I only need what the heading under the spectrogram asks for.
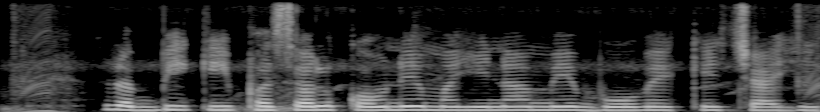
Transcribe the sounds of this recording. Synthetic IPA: ɾəbːikipʰəsəlkoːneməɦiːnamẽboːweket͡ʃaːɦi

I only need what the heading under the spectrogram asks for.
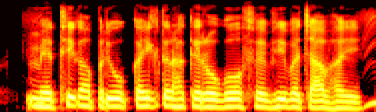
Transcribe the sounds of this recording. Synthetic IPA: meːt̪ʰikapɾəjoːɡ̚kəikt̪əɾəɦkeɾoːɡõsebʱibət͡ʃaːbʱɦɐi

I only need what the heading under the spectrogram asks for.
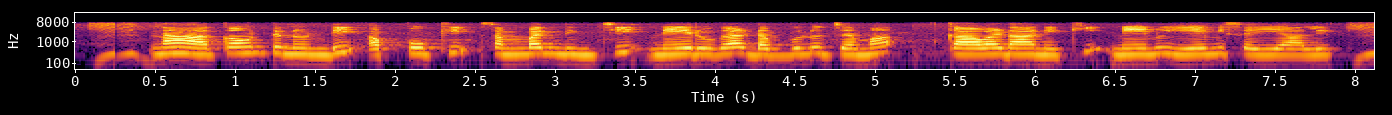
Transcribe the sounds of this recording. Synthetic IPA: naːɐkɐwuɳʈnuɳɖiʔɐpːukisɐmbɐnd̪ʱiɲt͡ʃine̞ːɾuɡaːɖɐbːulud͡ʒɐmɐ | kaːʋɐɽaːnikine̞ːnueːmisɛjːaːli

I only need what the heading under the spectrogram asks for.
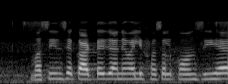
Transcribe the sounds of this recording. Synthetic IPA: mɐsiːns̬ekaːʈed͡ʒaːneʋaːlifʰɐsəlkɔːnsiɦɛː

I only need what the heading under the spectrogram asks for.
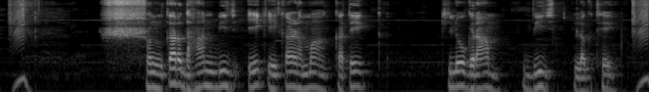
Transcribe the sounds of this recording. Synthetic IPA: ʃəŋkəɾd̪ʱaːnbiːd͡ʒeːkeːkəɭmãkət̪eːkː | iloːɡɾaːm | biːd͡ʒləɡt̪ʰeː

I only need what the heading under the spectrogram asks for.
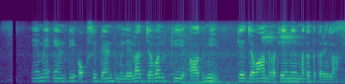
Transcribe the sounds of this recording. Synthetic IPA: eːmẽʔɛ̃ːɳʈiʔɔːksiɖẽːɳʈmɪleːlad͡ʒɐʋənkiaːd̪miked͡ʒɐʋaːnɾɐkʰemẽmɐd̪əd̪kɐɾeːla̰ː

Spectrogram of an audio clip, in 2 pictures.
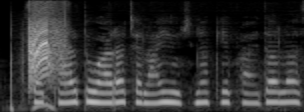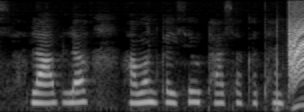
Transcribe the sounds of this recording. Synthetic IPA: sɐɾkaːɾd̪uaːɾat͡ʃɐlaːijoːd͡ʒnakefaːjd̪a | laːblə | ɐʋənkɐɪseʊʈʰasɐkət̪ɦən

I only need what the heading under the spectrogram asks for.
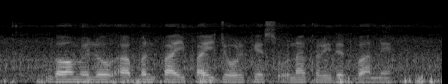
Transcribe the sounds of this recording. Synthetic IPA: ɡɔ̃ːmẽːloːɡa̰ːpənpaːiːpaːiːd͡ʒoːɽkeːso̰ːnaːkʰəɾiːd̪ət̪baːneː

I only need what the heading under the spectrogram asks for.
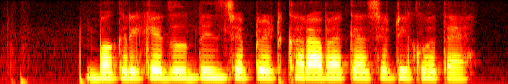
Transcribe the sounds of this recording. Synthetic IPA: bɐkɾiked̪ʊd̪̚ːɪnsepeːʈkʰɐɾaːbɦɛkɛːseʈʰiːkɦoːt̪aɦɛː

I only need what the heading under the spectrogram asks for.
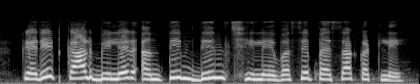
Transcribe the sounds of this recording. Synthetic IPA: kɾeɖiʈkaɾɖbileɾənt̪imd̪int͡ʃʰileʋəsepɛːsakəʈle

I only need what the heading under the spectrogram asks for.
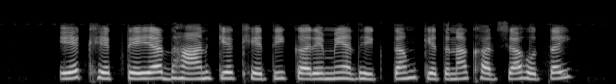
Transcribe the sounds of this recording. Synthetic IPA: eːkʰːeːk̚ʈ̪ejəd̪ʱaːnkekʰeːt̪ikəɾemẽəd̪ʱɪkt̪əmkɪt̪nakʰəɾt͡ʃaɦoːt̪ai

